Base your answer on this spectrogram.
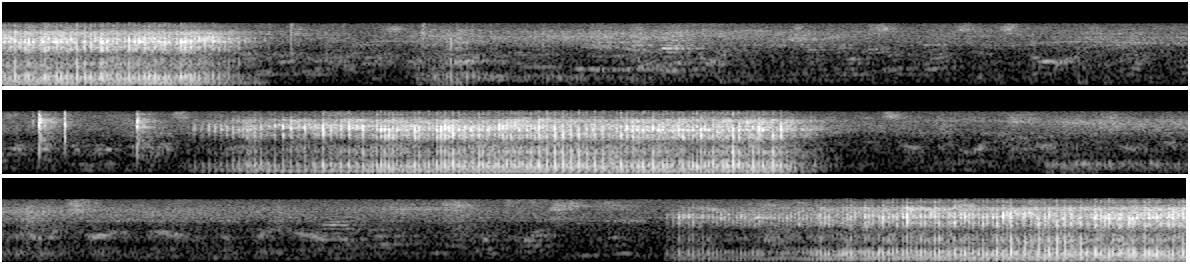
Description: English Mastiff "Rocky" snoring keepin everyone awake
